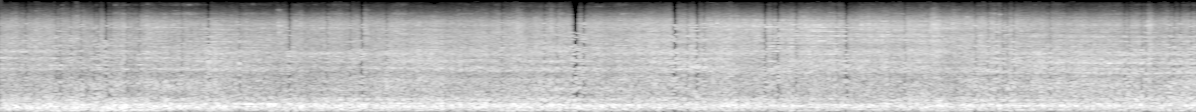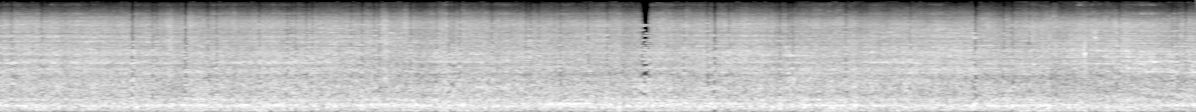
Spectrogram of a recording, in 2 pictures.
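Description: A passenger train rumbles loudly past close by.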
